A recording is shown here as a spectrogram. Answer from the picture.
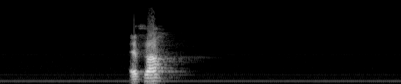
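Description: Faint, low, steady electrical hum, with one short spoken word about a second and a half in.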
